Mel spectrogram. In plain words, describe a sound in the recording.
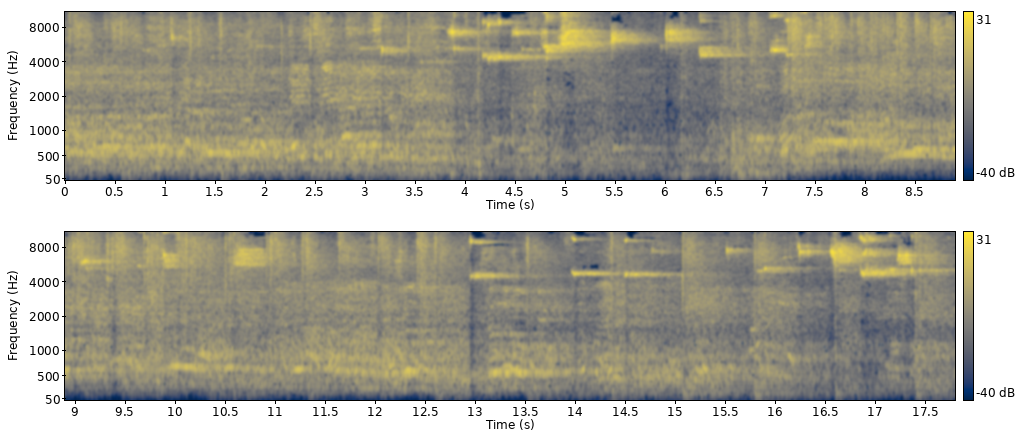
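A basketball bounces on the floor as a player dribbles.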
